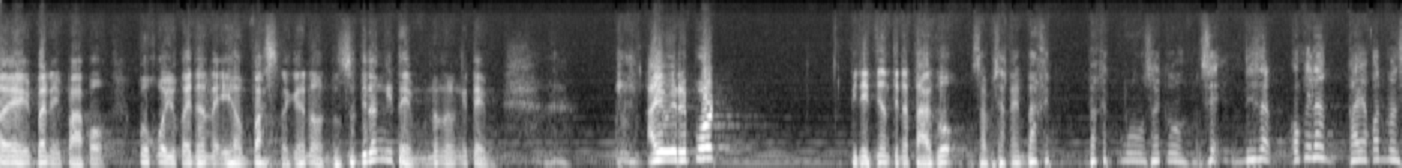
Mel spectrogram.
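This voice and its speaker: A Filipino man preaching a sermon in an animated way, mixing Tagalog and English and acting out the voices he quotes. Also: on the high side, long reverb tail, dull audio. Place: church hall.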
